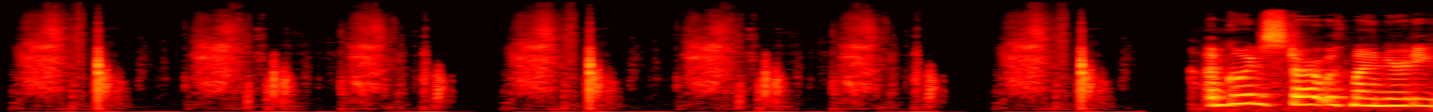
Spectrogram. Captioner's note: pages turning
